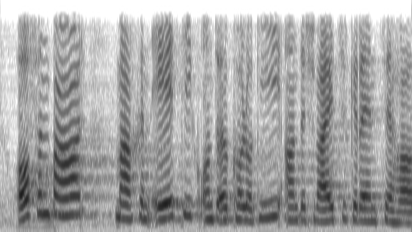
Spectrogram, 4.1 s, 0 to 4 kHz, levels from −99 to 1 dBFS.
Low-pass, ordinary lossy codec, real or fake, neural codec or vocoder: 3.6 kHz; none; real; none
